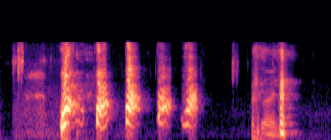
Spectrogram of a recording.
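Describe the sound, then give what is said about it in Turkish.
A person vocally imitates an animal call with a run of short, loud, squawking bursts in a quick rhythm, closer to a seagull's cry than a seal's bark, followed by a brief rasping trill. “Oğlum bu Martı oldu. Fok değil ki.”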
